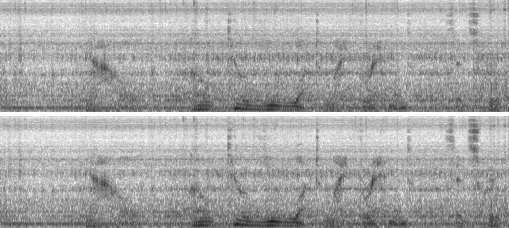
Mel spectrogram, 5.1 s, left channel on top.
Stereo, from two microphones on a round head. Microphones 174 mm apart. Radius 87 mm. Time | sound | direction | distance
0.8 | a man speaking | 5° left (ahead or behind) | ?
